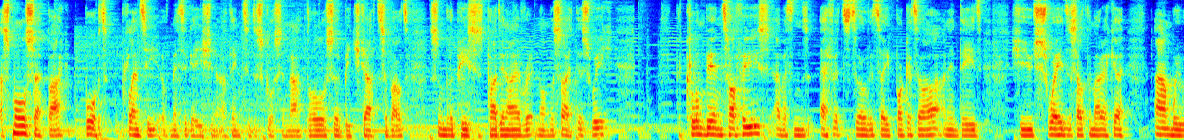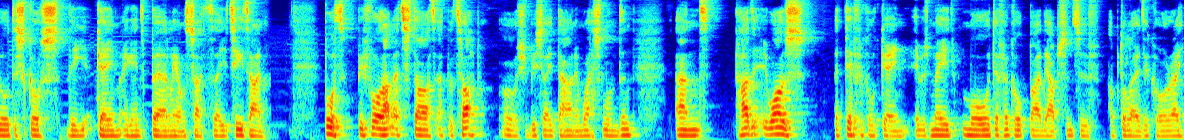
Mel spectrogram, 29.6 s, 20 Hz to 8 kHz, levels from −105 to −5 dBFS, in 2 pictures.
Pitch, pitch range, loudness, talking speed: 120 Hz, 115-130 Hz, -21 LUFS, 190 wpm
